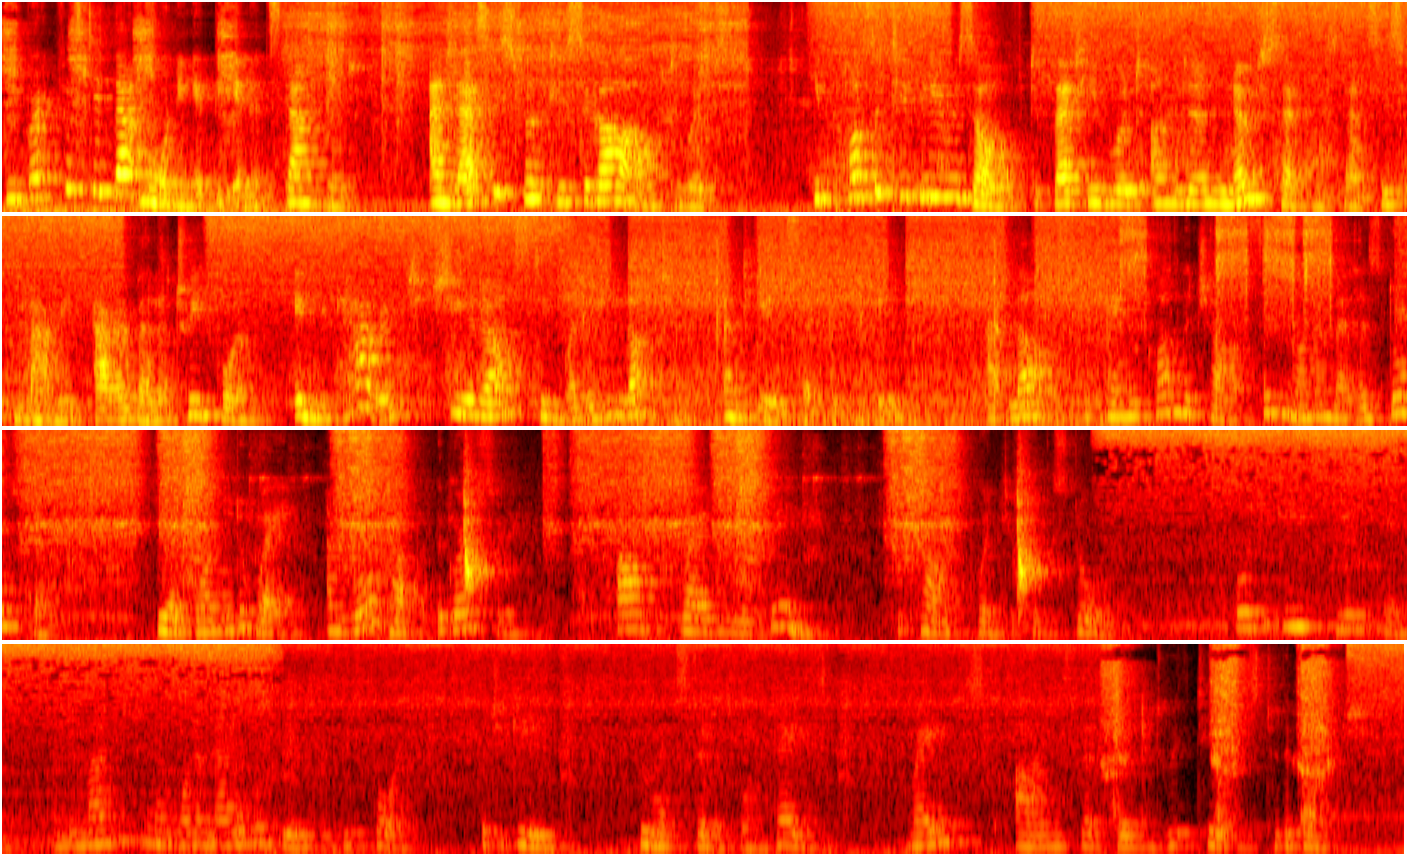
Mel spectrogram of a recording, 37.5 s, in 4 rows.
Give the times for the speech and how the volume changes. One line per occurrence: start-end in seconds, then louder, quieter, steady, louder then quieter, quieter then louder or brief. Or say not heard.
0.0-26.2 quieter
26.9-37.2 steady.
